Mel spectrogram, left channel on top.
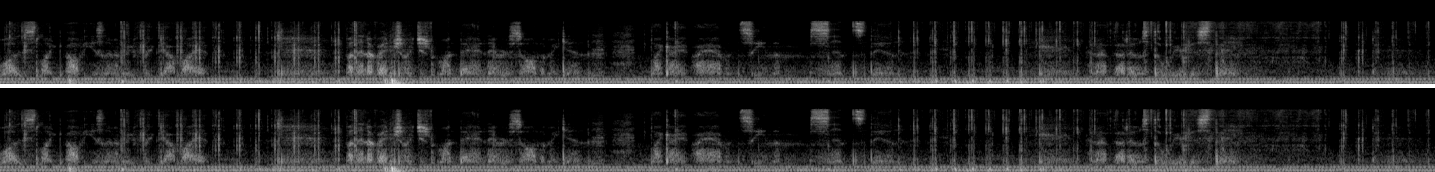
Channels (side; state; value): both; identical; correlation 1.00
